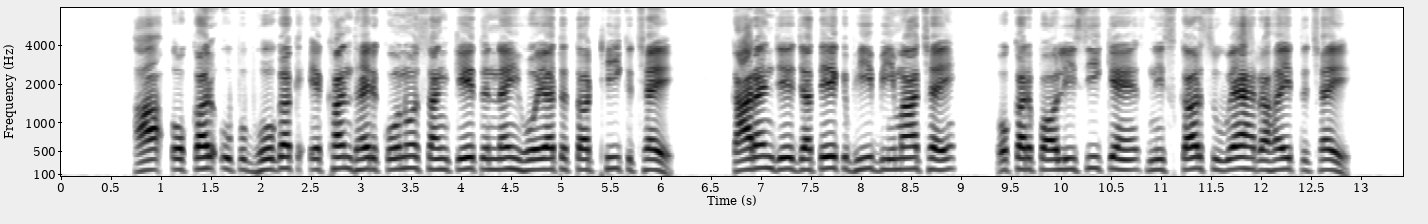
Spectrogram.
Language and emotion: Maithili, neutral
